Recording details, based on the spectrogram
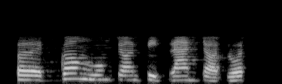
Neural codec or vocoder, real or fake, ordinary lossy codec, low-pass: none; real; none; 3.6 kHz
